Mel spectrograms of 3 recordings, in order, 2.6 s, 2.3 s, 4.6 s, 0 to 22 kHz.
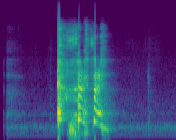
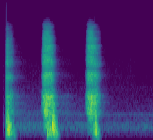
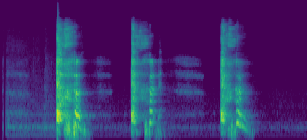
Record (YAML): cough_length: 2.6 s
cough_amplitude: 32768
cough_signal_mean_std_ratio: 0.32
exhalation_length: 2.3 s
exhalation_amplitude: 28405
exhalation_signal_mean_std_ratio: 0.34
three_cough_length: 4.6 s
three_cough_amplitude: 32767
three_cough_signal_mean_std_ratio: 0.26
survey_phase: beta (2021-08-13 to 2022-03-07)
age: 45-64
gender: Female
wearing_mask: 'No'
symptom_shortness_of_breath: true
symptom_fatigue: true
smoker_status: Never smoked
respiratory_condition_asthma: true
respiratory_condition_other: false
recruitment_source: Test and Trace
submission_delay: 1 day
covid_test_result: Negative
covid_test_method: RT-qPCR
